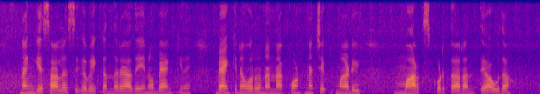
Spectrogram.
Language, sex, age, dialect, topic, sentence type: Kannada, female, 18-24, Central, banking, question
